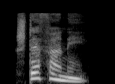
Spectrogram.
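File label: "Stephanie", German; maedchennamen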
